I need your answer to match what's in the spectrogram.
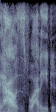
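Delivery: plain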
